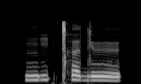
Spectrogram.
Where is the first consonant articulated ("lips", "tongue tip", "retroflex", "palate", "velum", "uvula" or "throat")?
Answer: velum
